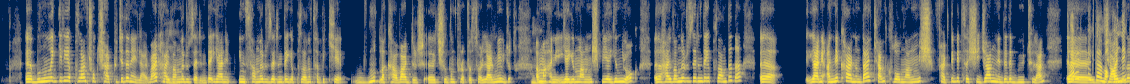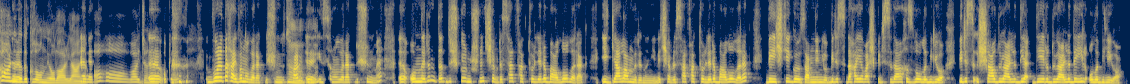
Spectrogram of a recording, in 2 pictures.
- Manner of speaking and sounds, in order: other noise; other background noise; tapping; surprised: "Gerçekten mi? Anne karnında da klonluyorlar, yani"; chuckle; in English: "okay"
- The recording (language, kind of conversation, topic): Turkish, podcast, DNA testleri aile hikâyesine nasıl katkı sağlar?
